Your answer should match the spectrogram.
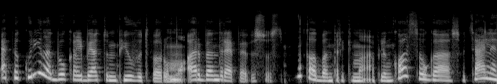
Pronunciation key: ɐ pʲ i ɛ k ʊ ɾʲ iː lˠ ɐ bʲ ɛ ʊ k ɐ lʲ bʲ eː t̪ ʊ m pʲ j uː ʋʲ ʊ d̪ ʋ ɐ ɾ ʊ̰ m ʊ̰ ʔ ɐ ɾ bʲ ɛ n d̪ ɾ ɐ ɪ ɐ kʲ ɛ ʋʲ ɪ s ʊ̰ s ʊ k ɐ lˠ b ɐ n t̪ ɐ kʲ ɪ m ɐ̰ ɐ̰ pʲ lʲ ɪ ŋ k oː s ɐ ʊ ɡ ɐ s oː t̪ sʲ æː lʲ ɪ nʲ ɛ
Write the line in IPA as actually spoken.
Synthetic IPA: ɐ pʲ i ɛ k ʊ ɾʲ iː lˠ ɐ bʲ ɛ ʊ k ɐ lʲ bʲ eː t̪ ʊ m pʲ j uː ʋʲ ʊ t̪ ʋ ɐ ɾ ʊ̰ m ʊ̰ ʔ ɐ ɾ bʲ ɛ n d̪ ɾ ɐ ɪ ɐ pʲ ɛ ʋʲ ɪ s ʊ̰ s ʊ k ɐ lˠ b ɐ n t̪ ɐ kʲ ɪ m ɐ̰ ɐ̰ pʲ lʲ ɪ ŋ k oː s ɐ ʊ ɡ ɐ s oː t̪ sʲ æː lʲ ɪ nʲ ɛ

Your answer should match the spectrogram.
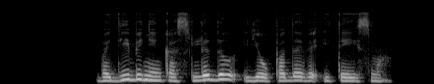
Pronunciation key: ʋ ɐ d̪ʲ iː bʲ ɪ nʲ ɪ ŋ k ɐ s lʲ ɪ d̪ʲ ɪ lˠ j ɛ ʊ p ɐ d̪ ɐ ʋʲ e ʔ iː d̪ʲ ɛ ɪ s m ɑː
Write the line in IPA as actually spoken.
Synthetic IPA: ʋ ɐ d̪ʲ iː bʲ ɪ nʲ ɪ ŋ k ɐ s lʲ ɪ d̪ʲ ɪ lˠ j ɛ ʊ p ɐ d̪ ɐ ʋʲ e ʔ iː t̪ʲ ɛ ɪ s m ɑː

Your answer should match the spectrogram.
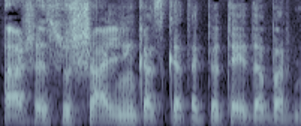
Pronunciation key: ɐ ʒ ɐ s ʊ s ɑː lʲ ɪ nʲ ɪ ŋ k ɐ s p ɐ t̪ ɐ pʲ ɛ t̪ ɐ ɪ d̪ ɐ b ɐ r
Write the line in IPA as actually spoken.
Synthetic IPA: ɐ ʃ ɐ s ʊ ʃ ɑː lʲ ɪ nʲ ɪ ŋ k ɐ s k ɐ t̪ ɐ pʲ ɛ t̪ ɐ ɪ d̪ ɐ b ɐ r

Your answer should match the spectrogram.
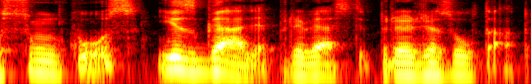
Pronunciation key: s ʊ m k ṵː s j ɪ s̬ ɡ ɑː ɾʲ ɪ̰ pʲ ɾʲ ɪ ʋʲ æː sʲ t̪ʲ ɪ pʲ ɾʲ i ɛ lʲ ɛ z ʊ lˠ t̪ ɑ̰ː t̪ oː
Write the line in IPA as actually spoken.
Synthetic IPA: s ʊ ŋ k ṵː s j ɪ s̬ ɡ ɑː lʲ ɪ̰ pʲ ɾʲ ɪ ʋʲ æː sʲ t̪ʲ ɪ pʲ ɾʲ i ɛ ɾʲ ɛ z ʊ lˠ t̪ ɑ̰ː t̪ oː

